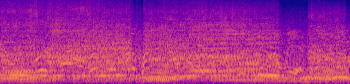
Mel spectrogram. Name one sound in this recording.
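A car engine roars loudly at high revs.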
